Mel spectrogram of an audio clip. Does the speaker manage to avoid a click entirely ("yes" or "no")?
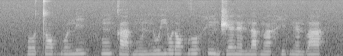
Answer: yes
